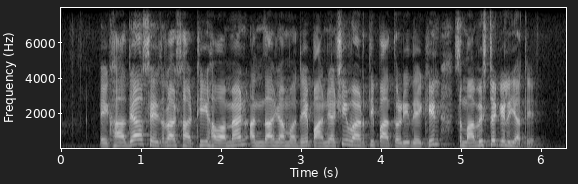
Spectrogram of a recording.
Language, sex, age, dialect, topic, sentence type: Marathi, male, 36-40, Northern Konkan, agriculture, statement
